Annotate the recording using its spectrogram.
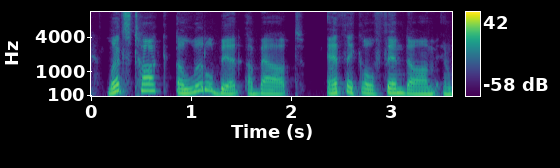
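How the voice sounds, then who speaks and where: Somewhat breathy and dark, mellow in tone, a man speaks with an American accent in a dry, close sound with no echo on a very clean recording with a silent background. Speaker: podcast host. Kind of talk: interview.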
